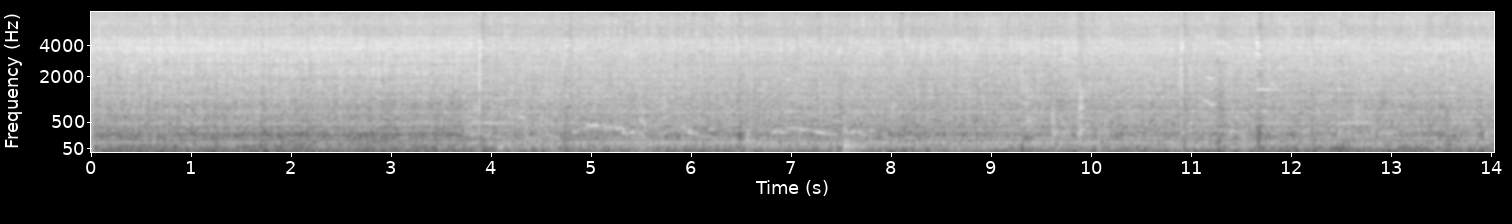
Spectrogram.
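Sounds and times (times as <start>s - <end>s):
vegetables sizzling in a wok: 0.0s - 14.0s
metal spoon scraping pan: 8.1s - 14.0s
spoon clinking on wok: 10.8s - 14.0s.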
